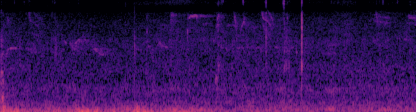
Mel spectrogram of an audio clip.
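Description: Faint, scattered bird chirps over a low rumble that fades after about two seconds, with a single sharp click about three seconds in.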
